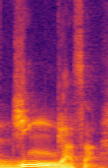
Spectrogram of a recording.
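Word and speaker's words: 陣笠: But what we see in-game is a different version, and it's called a jingasa.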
